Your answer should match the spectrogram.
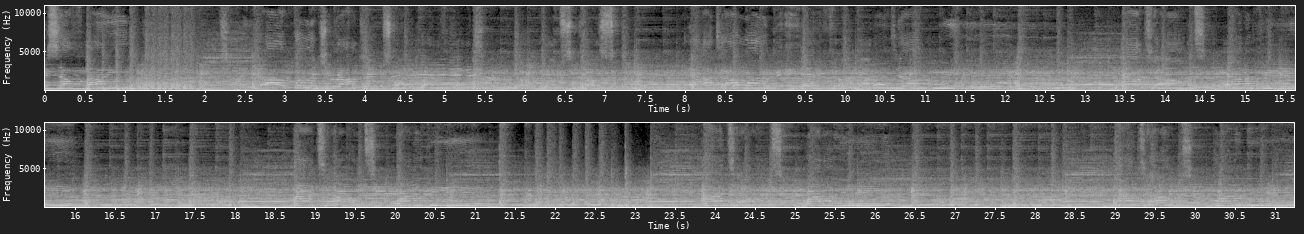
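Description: Live rock band playing a song: electric guitars, drum kit and keyboard, with sung vocals over them.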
